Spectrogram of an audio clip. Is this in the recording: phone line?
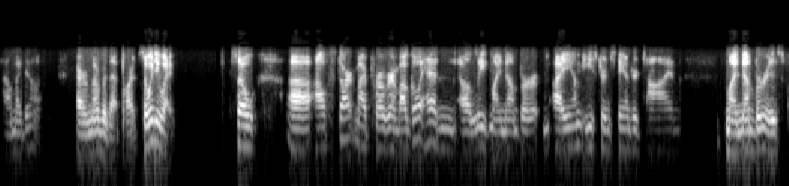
yes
